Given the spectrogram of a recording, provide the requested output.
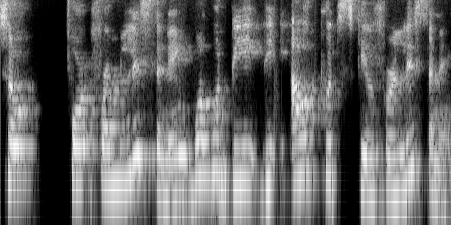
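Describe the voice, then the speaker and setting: A woman with a non-native accent speaks at a fairly slow pace in a high pitch, her tone dark and mellow, her intonation lively and her loudness very even. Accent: non-native English speaker. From Mexico. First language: Spanish. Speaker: teacher trainer. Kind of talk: webinar presentation. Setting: online webinar.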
